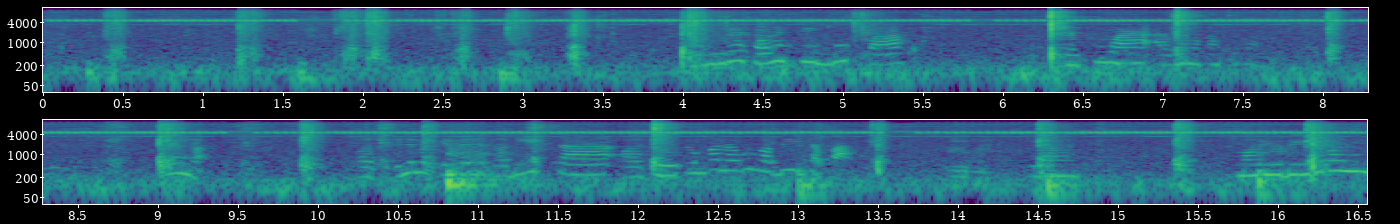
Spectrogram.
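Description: A hoe chops into soil and weeds with regular thuds.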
